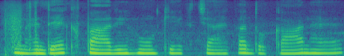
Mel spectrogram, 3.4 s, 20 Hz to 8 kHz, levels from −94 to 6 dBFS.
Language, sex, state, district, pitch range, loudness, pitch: Hindi, female, Bihar, Katihar, 185-200 Hz, -17 LUFS, 190 Hz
